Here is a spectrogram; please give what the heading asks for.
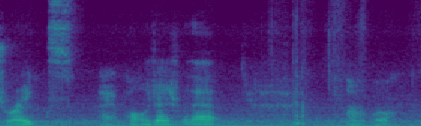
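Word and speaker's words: Reichs: been pronouncing her last name wrong I've been pronouncing it as raes and it's reikes I apologize for that well there's an older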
